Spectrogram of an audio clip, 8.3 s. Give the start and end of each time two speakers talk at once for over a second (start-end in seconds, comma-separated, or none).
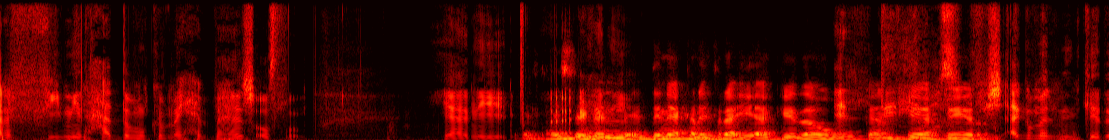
6.3-7.5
